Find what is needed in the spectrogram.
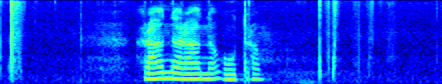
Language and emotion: Russian, neutral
